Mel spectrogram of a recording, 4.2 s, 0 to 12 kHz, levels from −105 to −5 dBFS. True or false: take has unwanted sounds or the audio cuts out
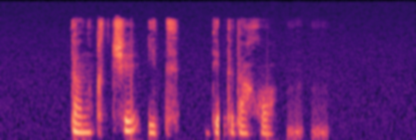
true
